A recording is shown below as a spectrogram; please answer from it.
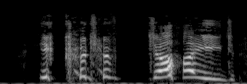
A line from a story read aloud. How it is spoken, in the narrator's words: sobbed Hagrid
